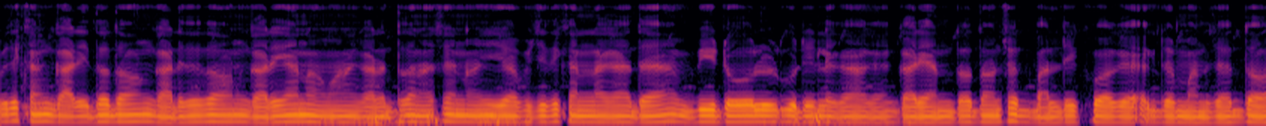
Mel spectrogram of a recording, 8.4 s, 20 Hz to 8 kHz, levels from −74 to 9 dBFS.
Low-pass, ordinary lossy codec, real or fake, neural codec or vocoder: 7.2 kHz; none; real; none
